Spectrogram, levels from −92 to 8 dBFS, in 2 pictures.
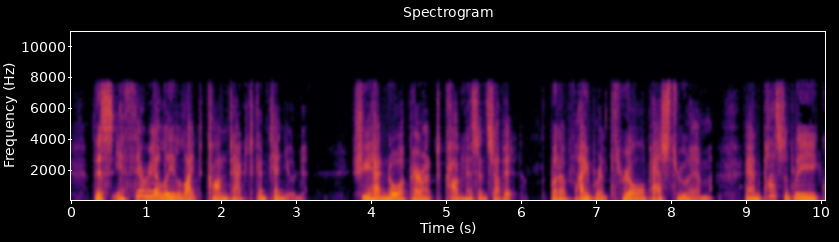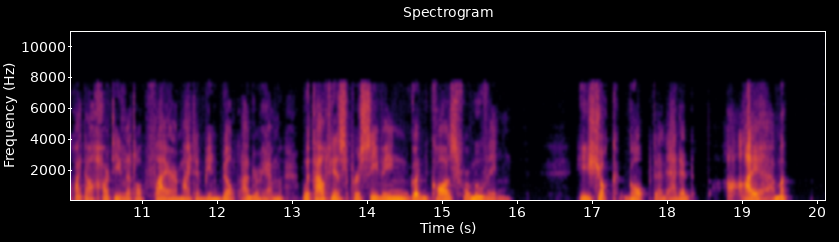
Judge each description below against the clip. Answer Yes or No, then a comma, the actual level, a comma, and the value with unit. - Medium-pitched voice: Yes, medium, 160 Hz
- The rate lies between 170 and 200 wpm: No, slow, 135 wpm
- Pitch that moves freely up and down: Yes, wide, 6.5 semitones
